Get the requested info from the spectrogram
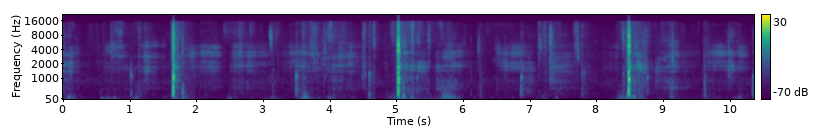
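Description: Tennis rally: a racquet strung with Tourna Big Hitter Silver 7 Tour, a seven-sided polyester string, strikes the ball sharply three times, about three and a half seconds apart. Fainter hits, ball bounces and court footsteps come in between.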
